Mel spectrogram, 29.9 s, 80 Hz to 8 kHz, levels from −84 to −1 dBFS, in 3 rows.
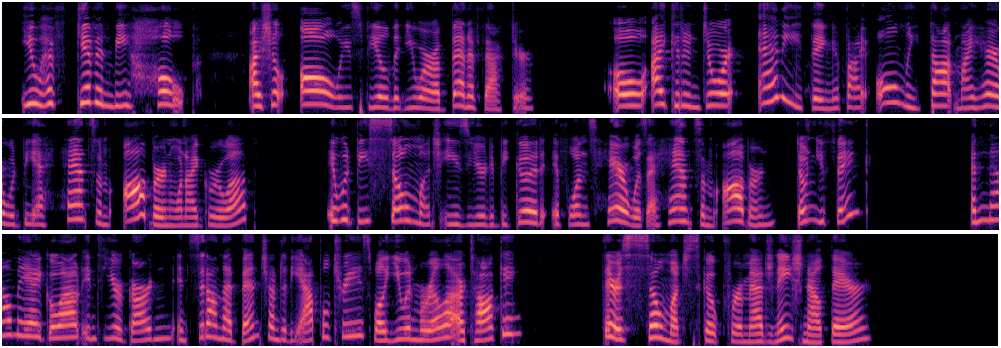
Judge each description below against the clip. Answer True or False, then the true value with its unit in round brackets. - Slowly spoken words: False (175 wpm)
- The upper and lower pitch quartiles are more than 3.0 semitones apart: True (5.3 semitones)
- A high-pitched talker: True (280 Hz)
